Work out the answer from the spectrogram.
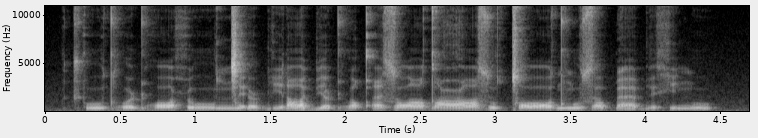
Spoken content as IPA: t͡ʃʼ uː dʱ ʊː ɖʱ ɔː ħ uː ŋ͡ǀ ɪ ɾ ə˞ b i ɾ ɑ bʲ ɑ ɖʱ u qʼ i z ɔː dˤ u ʕ ɑ z u ǀ ɔː d ŋ u z ʌ ɓ æ b ɪ x i ŋ u

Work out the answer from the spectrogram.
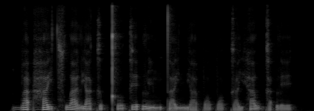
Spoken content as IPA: b a˦ ʔ h a˥˧ j t͡sʰ w a˥˧ l j a˦ k ə˦ p̚ kʰ o˦ k e˦ ʔ l ĩ˧ m t̪ a˧ j n̪ j a˨˩ p ɔ˧ p ɔ˧ k a˨˩ j h a˥˧ w ɡ a˦ ʔ l e˦ k̚

